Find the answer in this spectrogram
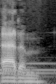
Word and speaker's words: ADM: ADM and REM, pronounced Adam and Rem.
